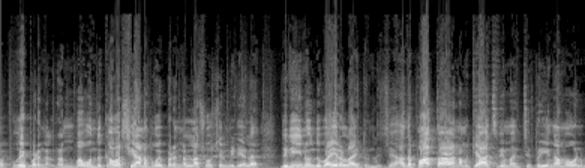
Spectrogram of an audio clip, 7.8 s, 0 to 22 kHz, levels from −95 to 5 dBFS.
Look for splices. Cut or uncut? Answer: uncut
